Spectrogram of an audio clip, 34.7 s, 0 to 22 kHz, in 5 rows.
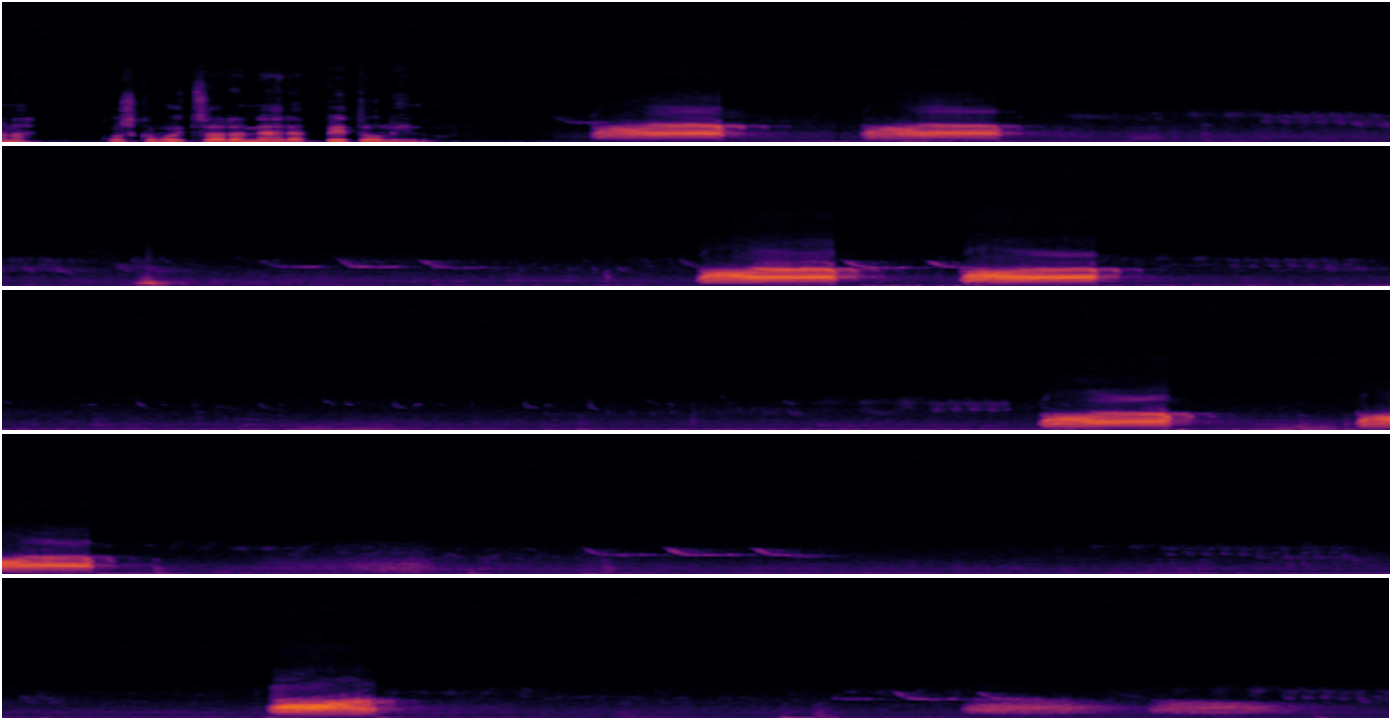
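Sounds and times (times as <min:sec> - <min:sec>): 
speech: 0:00.0 - 0:02.2
hooded crow cawing: 0:02.8 - 0:07.4, 0:08.4 - 0:14.8, 0:16.1 - 0:23.0, 0:27.6 - 0:30.6, 0:32.5 - 0:34.5.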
